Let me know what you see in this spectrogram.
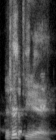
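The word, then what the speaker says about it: Türkiye: It's So when when did it become Turkey, eh, by the way? That was a weird thing. I just thought they were Turk, but I guess apparently that's that's that's their proper pronunciation of the of their country, so.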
